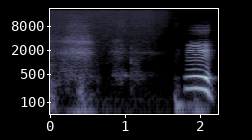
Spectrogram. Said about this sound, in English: I was yawning right there. Man, you getting tired? I am getting a little tired,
